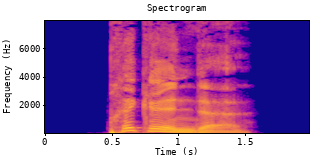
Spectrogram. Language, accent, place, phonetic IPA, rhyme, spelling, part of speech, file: German, Germany, Berlin, [ˈpʁɪkl̩ndə], -ɪkl̩ndə, prickelnde, adjective, De-prickelnde.ogg
- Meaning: inflection of prickelnd: 1. strong/mixed nominative/accusative feminine singular 2. strong nominative/accusative plural 3. weak nominative all-gender singular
